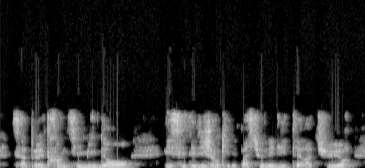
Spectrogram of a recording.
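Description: A man speaks at a very fast pace. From southeastern France near Italy. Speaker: novelist. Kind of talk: interview. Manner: halting.

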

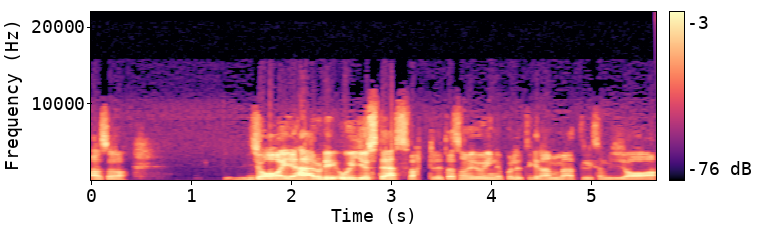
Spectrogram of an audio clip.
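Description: In a normal speaking voice, a man speaks at a moderate pace with medium pitch and fairly even intonation, the sound dry and close with no echo. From Sweden, Gothenburg. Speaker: freelance graphic designer and illustrator. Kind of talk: casual chat. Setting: remote call. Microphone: remote audio, sometimes poor.

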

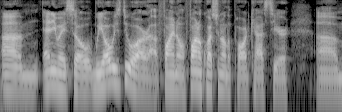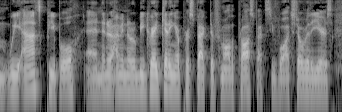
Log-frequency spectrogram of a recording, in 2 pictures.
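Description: A man with a Canadian accent talks at a fairly quick pace in a medium pitch with fairly even intonation. He has a plain, everyday voice, on a very clean recording with a silent background. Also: hardly any pauses. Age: 20s. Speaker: podcast host. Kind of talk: casual interview. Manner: many filler words.

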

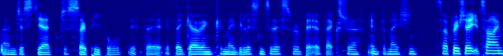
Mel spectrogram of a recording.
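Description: Barely pausing, a man with a British accent rattles along at a very fast pace and a medium pitch. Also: fairly even intonation, dry, close sound with no echo. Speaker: podcast host. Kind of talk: interview. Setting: studio.

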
